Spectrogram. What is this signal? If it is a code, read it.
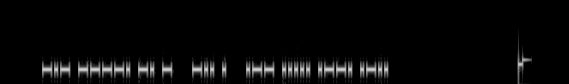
Morse code, heard as a keyed tone, about 37 wpm, 700 Hz. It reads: K9NT DE W5PL
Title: USA Callsign DE Callsign - 4 Characters - 40wpm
